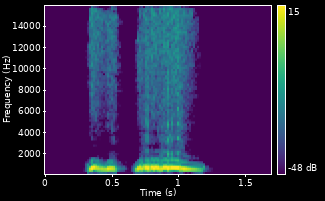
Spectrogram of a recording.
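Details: Decoy spotted dove from Ninh Thuận giving 'thúc lơi' coos meant to get wild-caught doves calling: one mellow, wavering coo followed by a longer drawn-out note falling in pitch at the end, in a quiet setting.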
